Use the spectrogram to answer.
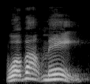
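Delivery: ordinary delivery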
